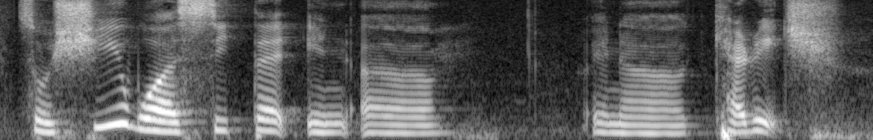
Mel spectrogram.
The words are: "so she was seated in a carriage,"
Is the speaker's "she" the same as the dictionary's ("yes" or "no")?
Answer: yes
